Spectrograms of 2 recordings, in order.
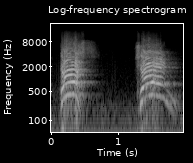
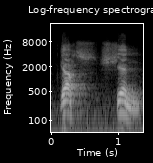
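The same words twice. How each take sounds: First: It is shouted loudly. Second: It is said quietly, without shouting.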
